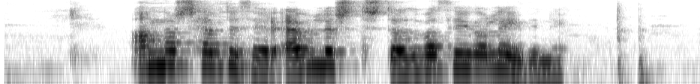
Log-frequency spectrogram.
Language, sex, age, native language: Icelandic, female, 30-39, Icelandic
